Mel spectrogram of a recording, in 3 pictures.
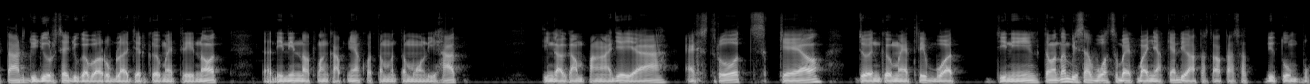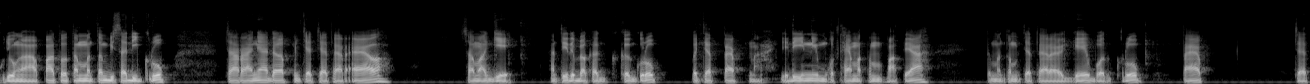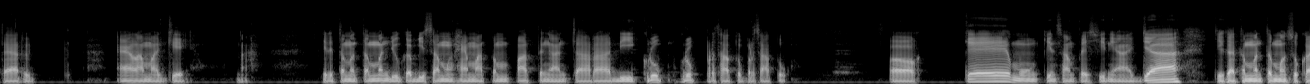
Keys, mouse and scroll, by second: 0.0 middle click, 0.0-15.5 drag, 15.5-18.1 middle drag, 18.2 ctrl+g, 18.3 middle click, 20.1 Tab, 23.7 ctrl+g, 24.5 Tab, 27.8 ctrl+g, 28.7 Tab, 37.1-39.3 drag.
